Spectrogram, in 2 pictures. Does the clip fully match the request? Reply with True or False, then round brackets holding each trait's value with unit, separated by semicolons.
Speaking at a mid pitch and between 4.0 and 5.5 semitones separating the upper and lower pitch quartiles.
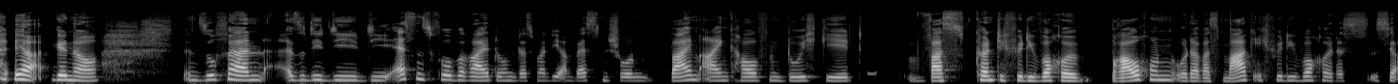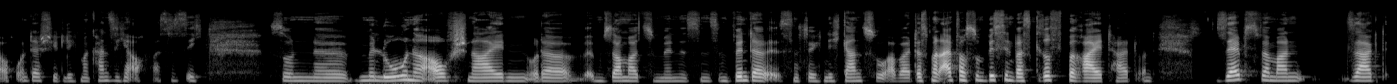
False (175 Hz; 2.6 semitones)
